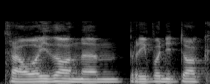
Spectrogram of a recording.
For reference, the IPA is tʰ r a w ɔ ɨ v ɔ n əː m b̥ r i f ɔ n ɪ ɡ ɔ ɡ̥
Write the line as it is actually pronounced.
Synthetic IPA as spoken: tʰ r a w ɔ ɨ ð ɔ n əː m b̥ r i v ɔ n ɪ d ɔ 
